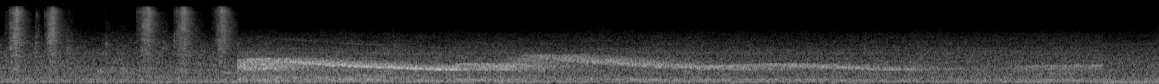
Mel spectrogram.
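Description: A few quick spritzes from a pump spray bottle in the first couple of seconds, then an emergency-vehicle siren from the street wailing slowly down and up in pitch, stopping near the end.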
